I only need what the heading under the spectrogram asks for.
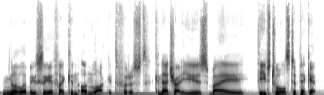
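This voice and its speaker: A man with a fairly low voice plays a tabletop game. He talks casually through his moves and rolls over faint background music. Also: lively intonation, moderate pace.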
